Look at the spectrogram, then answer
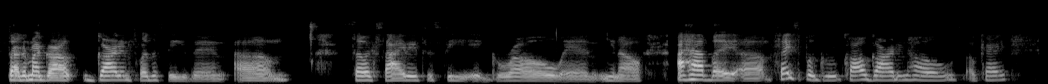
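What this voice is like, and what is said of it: Congested, nasal voice. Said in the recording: “killing my nasal cavity ... Excuse my voice again, allergies”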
